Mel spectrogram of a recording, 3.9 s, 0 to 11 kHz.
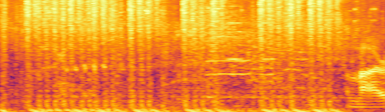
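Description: Rapid bursts of automatic gunfire ring out steadily in the zombie shooter game Back 4 Blood, sounding close by, with a brief voice near the end.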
